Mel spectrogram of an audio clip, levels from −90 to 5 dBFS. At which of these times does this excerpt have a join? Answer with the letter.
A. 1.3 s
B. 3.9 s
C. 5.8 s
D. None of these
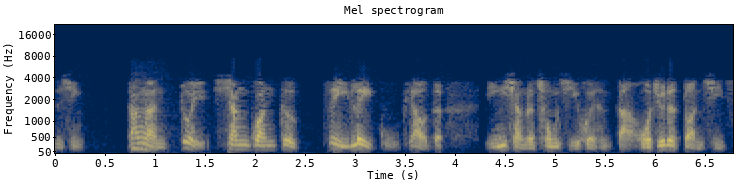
D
